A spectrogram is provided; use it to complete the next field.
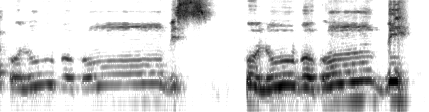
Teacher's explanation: میم کو تھوڑا سا لمبا کرنا ہے اور ناک میں آواز جائے گی، غنہ ہوگا تو یہ صحیح ادا ہو جائے گا.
